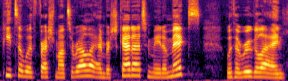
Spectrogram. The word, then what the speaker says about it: bruschetta: I like how you pronounce bruschetta. – What do I say? – Say it. – Bruschetta. – Okay, you said it right that time. – How did I say it before? – you get a K in there somehow.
